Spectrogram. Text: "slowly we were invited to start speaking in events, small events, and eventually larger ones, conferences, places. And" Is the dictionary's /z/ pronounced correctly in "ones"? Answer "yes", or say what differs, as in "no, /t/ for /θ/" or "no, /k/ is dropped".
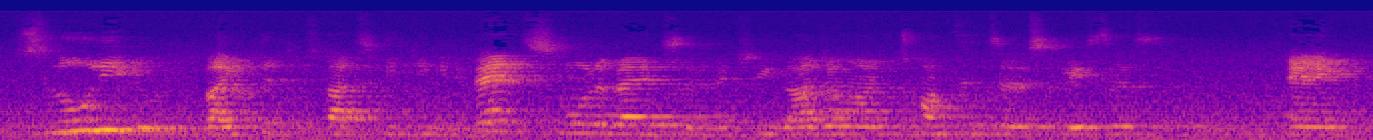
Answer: no, /z/ is dropped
